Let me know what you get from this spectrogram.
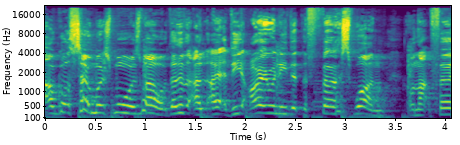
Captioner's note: stammering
